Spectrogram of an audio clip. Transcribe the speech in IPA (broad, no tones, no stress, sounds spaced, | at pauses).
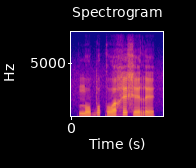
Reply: n̪ o b o k o ɐ̯ h e x e r e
